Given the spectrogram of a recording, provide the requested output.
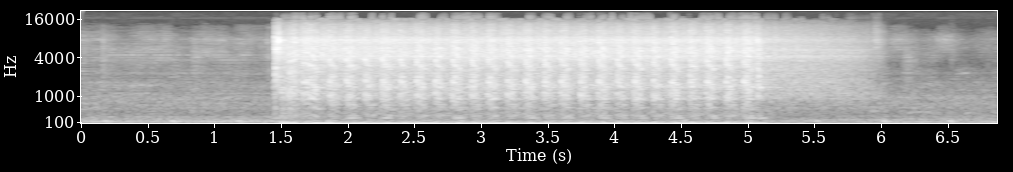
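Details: JDM Honda EF2 with B18C Type R swap, converted from dual carbs to EFI on an OBD1 harness, first start: brief rhythmic cranking, then catches with an even pulse and settles to a steady run; a clean start.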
